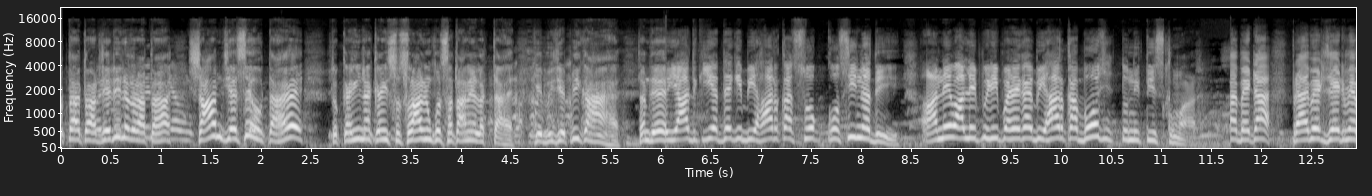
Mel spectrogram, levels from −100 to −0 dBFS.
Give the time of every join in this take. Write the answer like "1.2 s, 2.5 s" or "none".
6.0 s, 11.7 s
